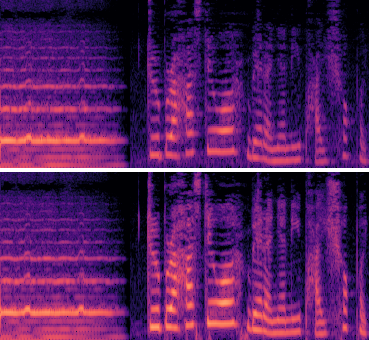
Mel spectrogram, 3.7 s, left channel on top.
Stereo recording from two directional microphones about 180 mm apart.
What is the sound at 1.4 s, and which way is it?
Speech, 35° right (ahead or behind).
